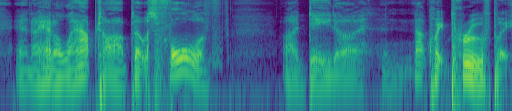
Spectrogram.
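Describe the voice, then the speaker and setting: In an American accent, a man speaks at a fairly low pitch, sounding somewhat breathy. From Pennsylvania, US. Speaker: conspiracy vlogger. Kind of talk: vlog monologue. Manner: halting.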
